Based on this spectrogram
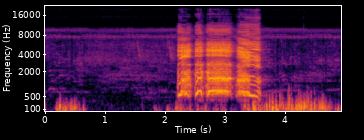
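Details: Aseel rooster in Pakistan crowing: a loud, hoarse crow of about one and a half seconds in several harsh segments, with low rumbling noise and faint voices before and after.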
